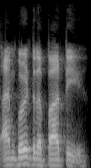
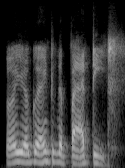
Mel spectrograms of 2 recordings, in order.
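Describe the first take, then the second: First: It is said in a plain, neutral tone. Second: It is said in a teasing, mocking tone.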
